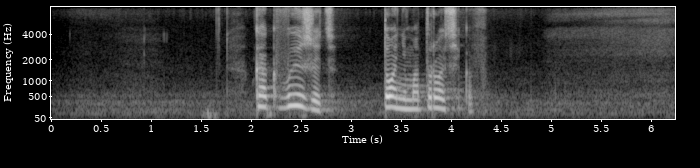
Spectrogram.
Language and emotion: Russian, neutral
